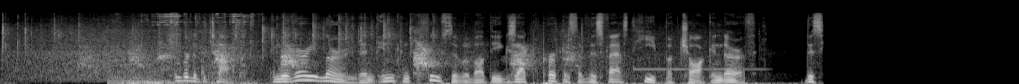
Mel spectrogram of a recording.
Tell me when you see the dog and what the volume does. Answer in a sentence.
The dog can be heard from 0.0 to 5.8 s, getting louder.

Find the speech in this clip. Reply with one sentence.
You can hear the speech from 1.7 to 8.2 s.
